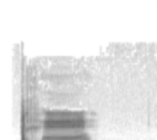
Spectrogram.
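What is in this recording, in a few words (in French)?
"Pre", French; phonetique; la syllabe e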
